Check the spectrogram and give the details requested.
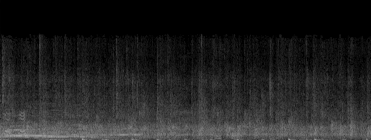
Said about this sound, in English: Thanks for coming out, Brisbane. Can we get a round of applause to everyone here at the Haya Bar?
